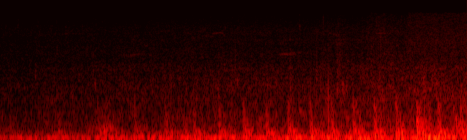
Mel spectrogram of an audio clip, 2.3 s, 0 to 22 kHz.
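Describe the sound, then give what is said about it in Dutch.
A steady low rumble of a boat engine on a river with faint watery wash over it, continuous, no voices present. “Totdat ik eh, in eh, vorig jaar, november 2010, weer op de boot stond.”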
